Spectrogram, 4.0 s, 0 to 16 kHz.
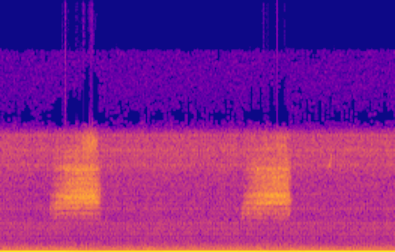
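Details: Young barn owls at the nest hissing at night during an adult's rabbit delivery, 18 May 2015; two loud, dense half-second hisses about two seconds apart, over a continuous low-pitched hum.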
